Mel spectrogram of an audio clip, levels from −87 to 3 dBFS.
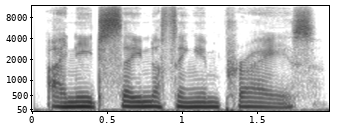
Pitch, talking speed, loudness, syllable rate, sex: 145 Hz, 180 wpm, -18 LUFS, 4.6 syllables/s, male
